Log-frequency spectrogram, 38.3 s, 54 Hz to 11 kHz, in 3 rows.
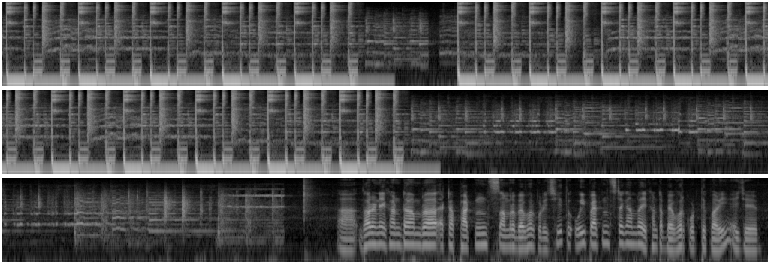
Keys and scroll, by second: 7.2 space, 30.4 space.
